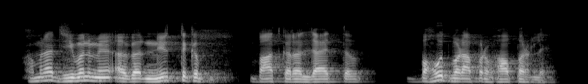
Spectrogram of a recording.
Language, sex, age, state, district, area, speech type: Maithili, male, 30-45, Bihar, Begusarai, urban, spontaneous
